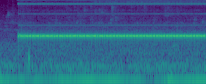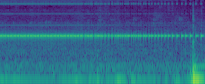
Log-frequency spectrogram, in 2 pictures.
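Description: An online spinning name-picker wheel ticking as it spins. At first the ticks come so fast that they blend into a steady high buzzing tone. Near the end they slow into separate clicks as the wheel loses speed.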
